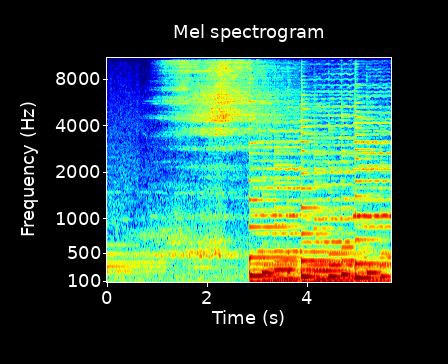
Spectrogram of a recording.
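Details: Soft ambient tones swell into gentle instrumental music with steady sustained notes and no animal calls.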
